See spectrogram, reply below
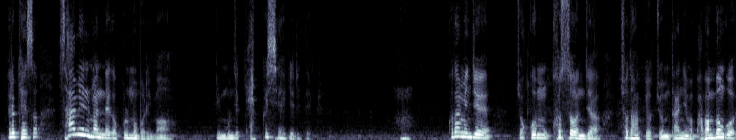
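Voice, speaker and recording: A man's voice: on the high side, gravelly, dark tone, breathy edge. An older man, a Buddhist monk, giving blunt, plain-spoken advice in a dharma talk and acting out what parents and children say. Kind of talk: dharma talk answering a question.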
